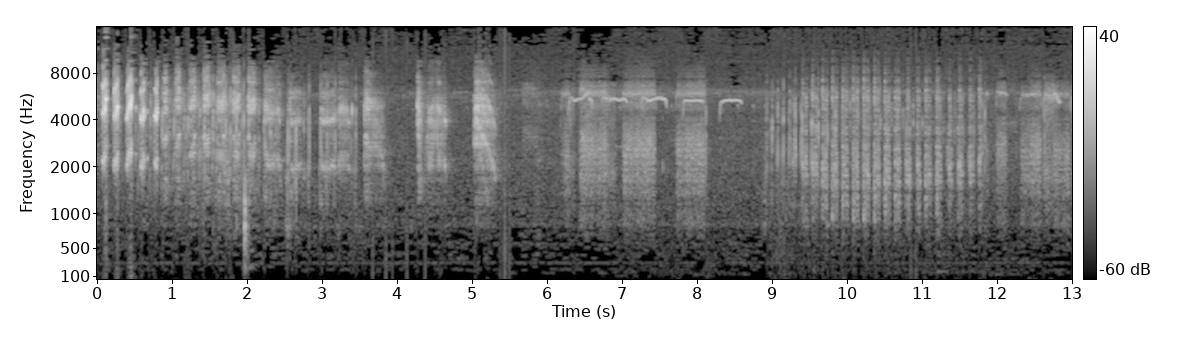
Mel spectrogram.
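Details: Edible-nest swiftlet sounds meant to attract the birds to nest: fast, rattling chirps that start loud and fade, a few buzzy bursts, high whistled notes, then another long run of quick clicking twitters.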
